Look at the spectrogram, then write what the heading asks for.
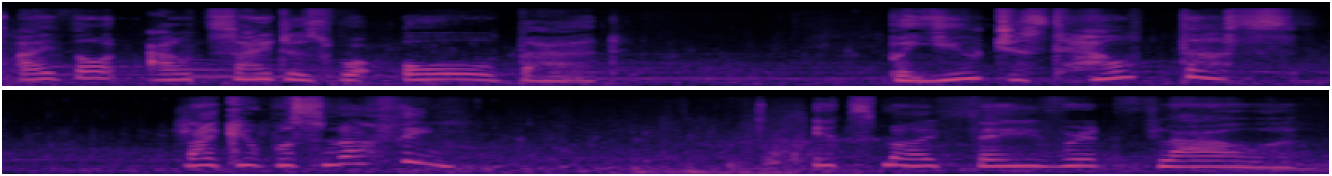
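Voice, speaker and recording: An actress playing a small, sweet, grateful village child in a video game, gentle and innocent, over music. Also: female voice, high-pitched, slow pace, long pauses, noisy background. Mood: grateful, shy. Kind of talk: video game character acting. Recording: clear game music underneath.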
